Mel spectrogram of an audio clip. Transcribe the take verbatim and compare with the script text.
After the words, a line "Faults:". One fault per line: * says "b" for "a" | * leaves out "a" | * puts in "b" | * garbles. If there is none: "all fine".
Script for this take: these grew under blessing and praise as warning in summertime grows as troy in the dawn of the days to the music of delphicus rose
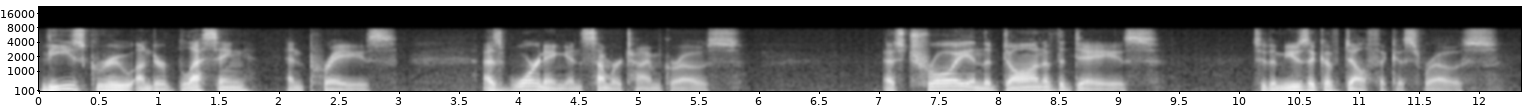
these grew under blessing and praise as warning in summertime grows as troy in the dawn of the days to the music of delphicus rose
Faults:
all fine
